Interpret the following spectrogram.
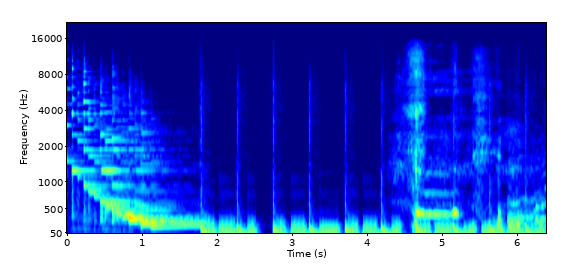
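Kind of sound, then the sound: human body sound, two yawns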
